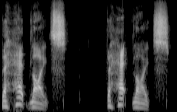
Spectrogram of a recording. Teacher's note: in the word headlights we accent the first um syllable head.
